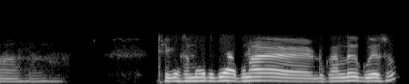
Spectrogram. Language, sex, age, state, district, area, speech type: Assamese, male, 30-45, Assam, Charaideo, rural, conversation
